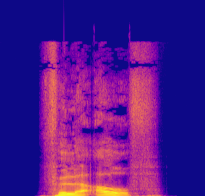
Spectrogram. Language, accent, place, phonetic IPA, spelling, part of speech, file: German, Germany, Berlin, [ˌfʏlə ˈaʊ̯f], fülle auf, verb, De-fülle auf.ogg
- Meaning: inflection of auffüllen: 1. first-person singular present 2. first/third-person singular subjunctive I 3. singular imperative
